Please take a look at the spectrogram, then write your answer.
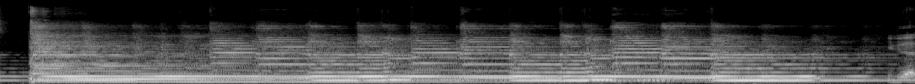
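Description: An electric guitar plays a short melodic lick from a song through effects, sustained notes sliding and ringing steadily for about nine seconds, loud and close with no talking.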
